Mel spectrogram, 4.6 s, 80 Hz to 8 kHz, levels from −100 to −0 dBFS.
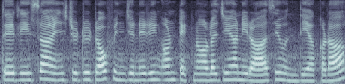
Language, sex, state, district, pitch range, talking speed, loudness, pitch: Telugu, female, Andhra Pradesh, Sri Satya Sai, 220-240 Hz, 130 wpm, -17 LUFS, 235 Hz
